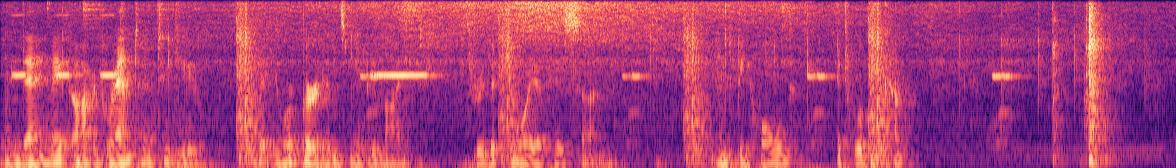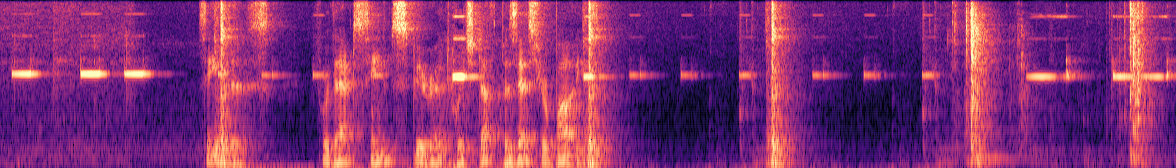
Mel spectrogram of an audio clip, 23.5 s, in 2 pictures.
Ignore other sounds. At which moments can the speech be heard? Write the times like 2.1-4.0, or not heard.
0.0-6.2, 7.1-9.1, 13.8-17.8.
